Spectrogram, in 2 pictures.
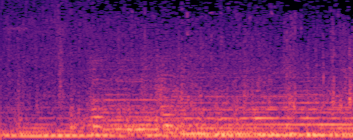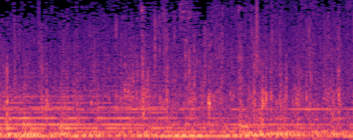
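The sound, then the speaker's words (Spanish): Horses of a Dothraki caravan led by Khal Drogo on the move along a path through the tall grasses of the Dothraki sea, with Jorah Mormont riding beside Daenerys: a dense, steady clatter of many hooves clip-clopping without pause over a constant low, humming background, with no speech. “Yorag Mormont cabalga junto a Daenerys que viste atuendo Dothraki.”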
